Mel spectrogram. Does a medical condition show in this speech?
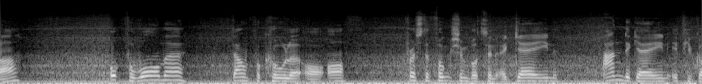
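No.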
